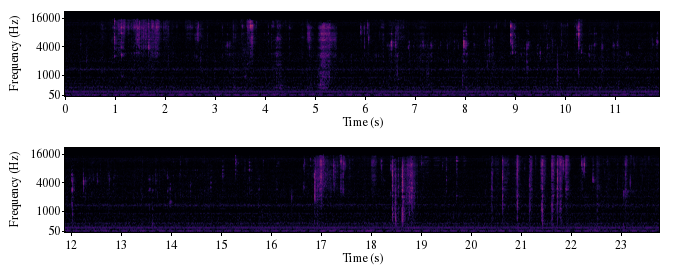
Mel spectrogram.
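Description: Close-up chewing and biting of baked sushi wrapped in roasted seaweed (nori), with soft crunches and small wet mouth clicks over a faint steady hum. Near the end come a few sharper, louder clicks and scrapes as a spoon digs into an aluminium foil tray.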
